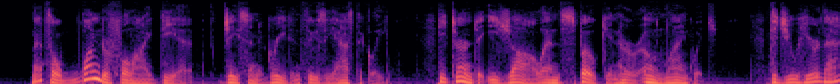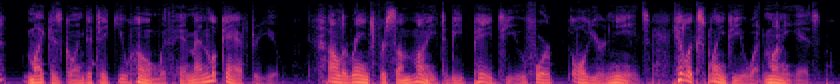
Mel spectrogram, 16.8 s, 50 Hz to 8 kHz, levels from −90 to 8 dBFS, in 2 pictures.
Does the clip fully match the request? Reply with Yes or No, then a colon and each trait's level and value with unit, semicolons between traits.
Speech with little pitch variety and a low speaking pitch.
No: average, 4.2 semitones; low, 100 Hz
